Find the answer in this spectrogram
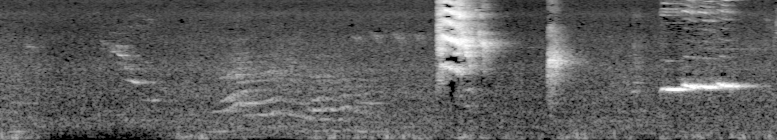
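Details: Quiet warbling chatter from an African grey parrot leads into two abrupt harsh squawks and then a bright, level whistle held for about a second.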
